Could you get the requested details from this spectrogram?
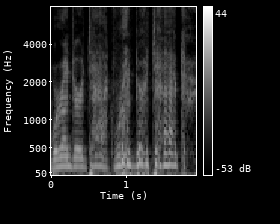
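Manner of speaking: fake, loud, high-pitched, panicked alarm screaming. Retelling how the one good at lying starts screaming to the guards, imitating someone screaming. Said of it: "will just start screaming".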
